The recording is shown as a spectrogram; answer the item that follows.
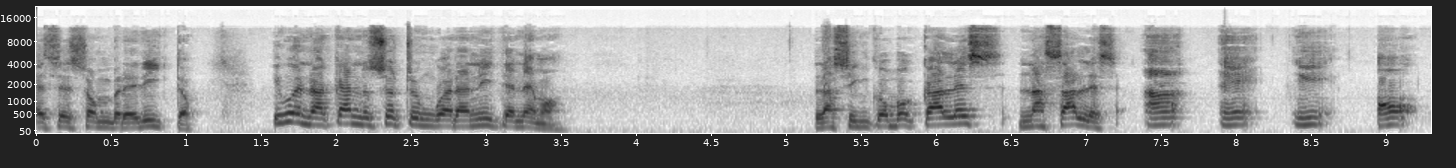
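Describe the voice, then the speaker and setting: Man, radio language teacher, demonstrates sounds aloud, somewhat high voice. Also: mellow. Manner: slow, patient explanations, demonstrating sounds aloud. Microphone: radio studio microphone.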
